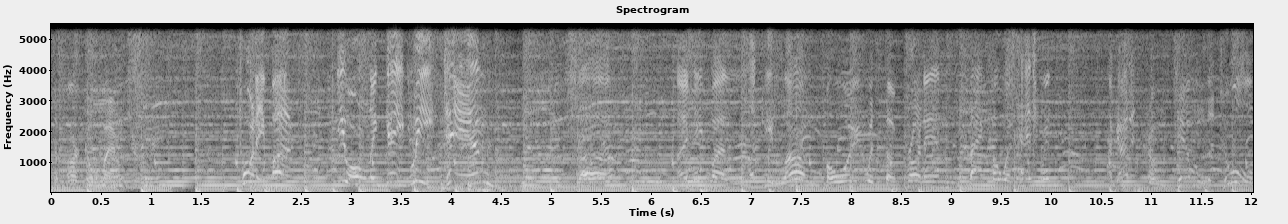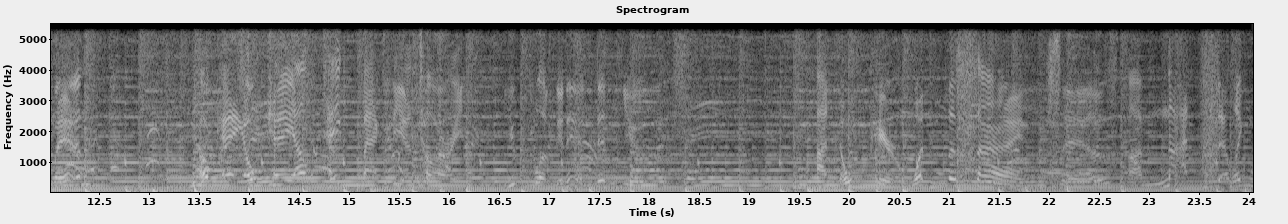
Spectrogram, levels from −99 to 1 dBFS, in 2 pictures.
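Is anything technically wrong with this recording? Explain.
Yes. Aliasing runs through the whole clip. The sample rate was lowered without a filter, which fits a drop from 48 kHz to 11 kHz. Content above 5.5 kHz folds back to false, unrelated pitches. The folded energy sits fairly close to the real signal. The top end sounds gritty and metallic.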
